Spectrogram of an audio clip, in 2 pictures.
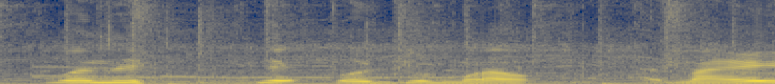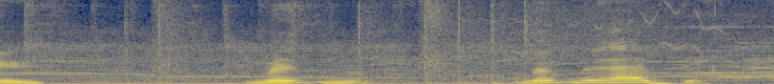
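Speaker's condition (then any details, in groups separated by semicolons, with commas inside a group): Cerebral palsy; from birth, motor control affected, wheelchair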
